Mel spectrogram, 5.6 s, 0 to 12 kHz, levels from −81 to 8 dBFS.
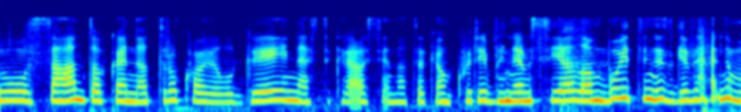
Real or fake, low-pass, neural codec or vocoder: fake; 7.2 kHz; codec, 16 kHz, 6 kbps, DAC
